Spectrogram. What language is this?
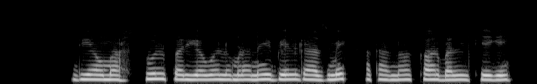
Pashto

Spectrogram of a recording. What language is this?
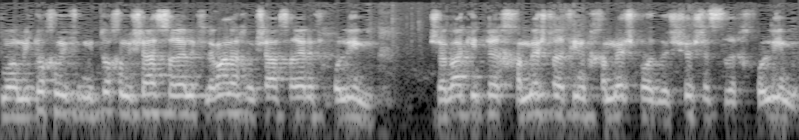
Hebrew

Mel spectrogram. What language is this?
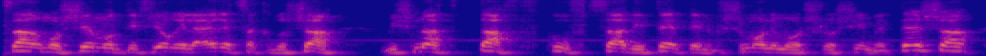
Hebrew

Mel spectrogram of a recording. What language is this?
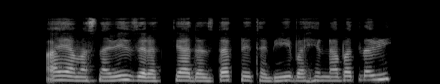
Pashto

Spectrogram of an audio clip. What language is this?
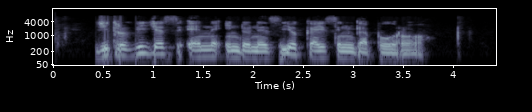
Esperanto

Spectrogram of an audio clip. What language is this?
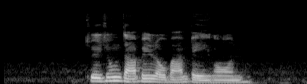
Cantonese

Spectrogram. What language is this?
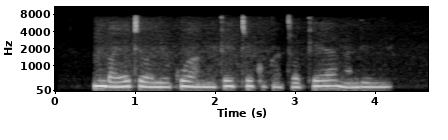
Swahili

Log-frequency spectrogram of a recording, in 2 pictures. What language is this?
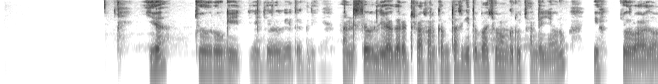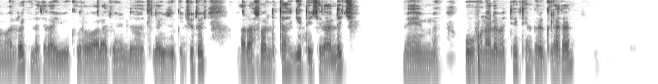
Amharic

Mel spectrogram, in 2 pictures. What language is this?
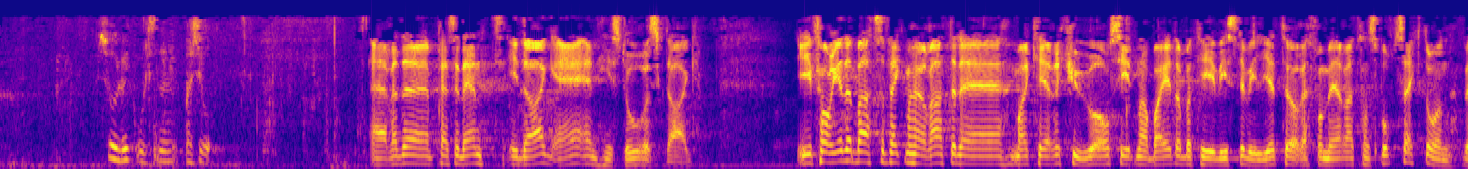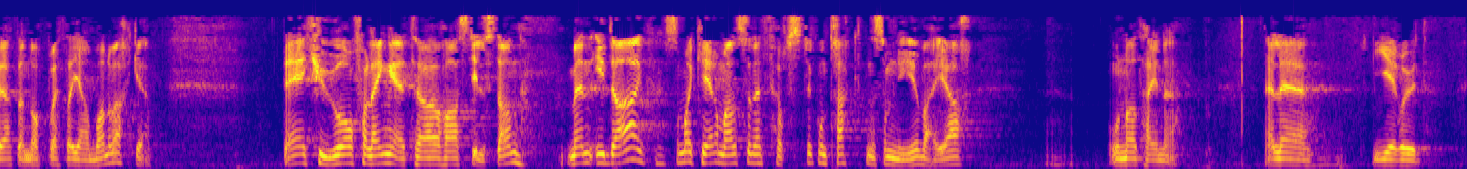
Norwegian Bokmål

